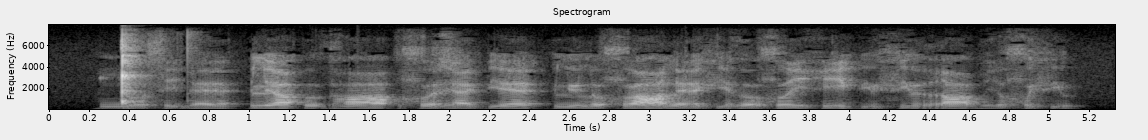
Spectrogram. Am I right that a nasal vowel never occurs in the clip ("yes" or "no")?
yes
